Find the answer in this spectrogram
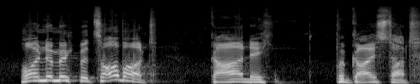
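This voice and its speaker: A man puts on a character voice at a medium pitch. He speaks at a very slow pace. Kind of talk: comic fantasy villain voice. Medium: actual play. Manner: angry, commanding, simple broken speech.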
